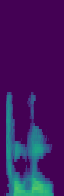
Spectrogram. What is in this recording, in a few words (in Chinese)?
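"丑陋", Mandarin Chinese; hsk; chinese-flashcards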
